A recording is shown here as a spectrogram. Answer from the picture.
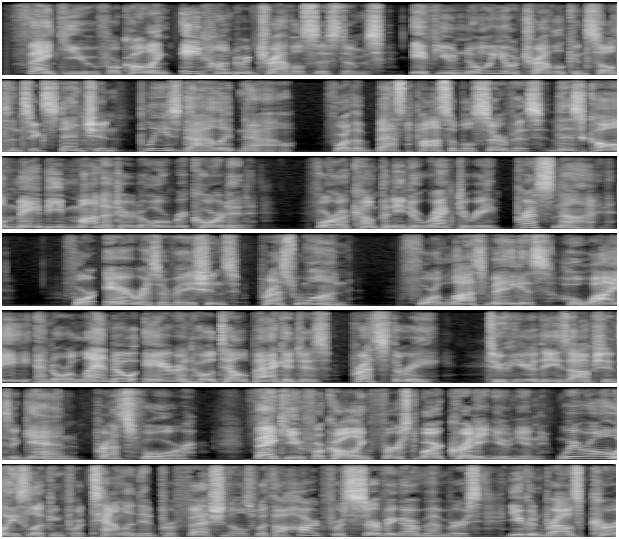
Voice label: Male Voice Over, Message On Hold

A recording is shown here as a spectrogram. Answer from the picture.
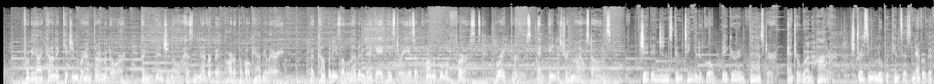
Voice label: NARRATION CORPORATE INDUSTRIAL, Male Voice Over

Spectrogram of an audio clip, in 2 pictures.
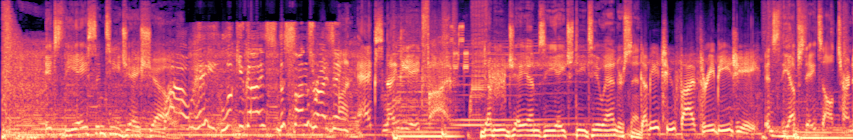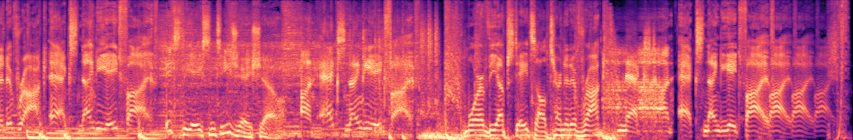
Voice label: Imaging, male voice over; X985FM; The VoiceOver Guys

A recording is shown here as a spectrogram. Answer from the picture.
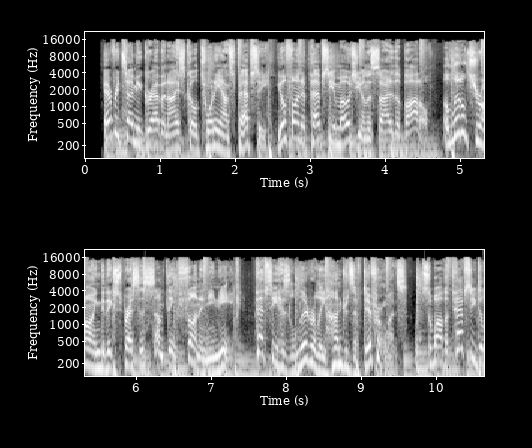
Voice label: Male Voice Over; Pepsi Emoji

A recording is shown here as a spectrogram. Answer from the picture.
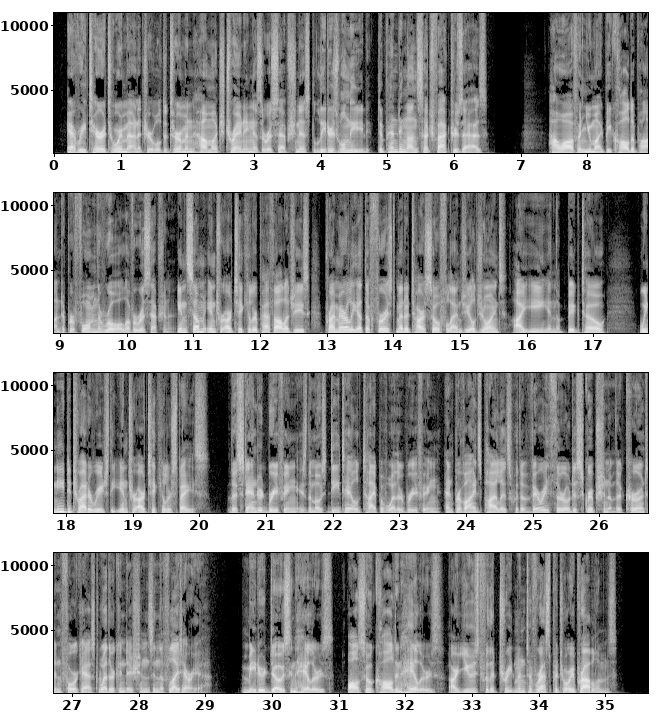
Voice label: Male Voice Over E Learning

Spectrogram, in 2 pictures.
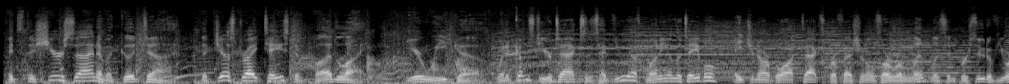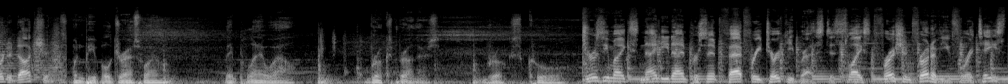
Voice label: Commercial, male voice over

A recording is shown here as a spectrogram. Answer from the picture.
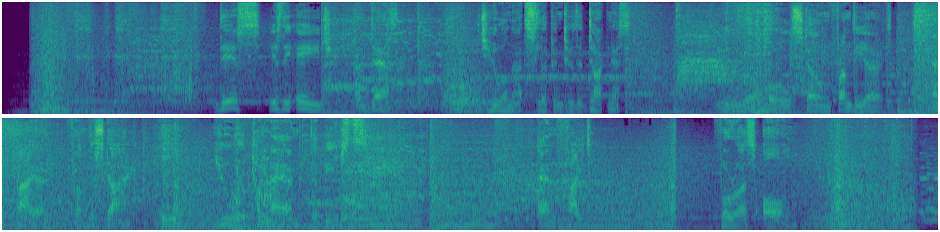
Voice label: Male Voice Over Talent Trailer

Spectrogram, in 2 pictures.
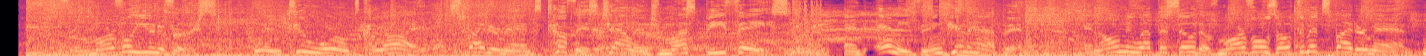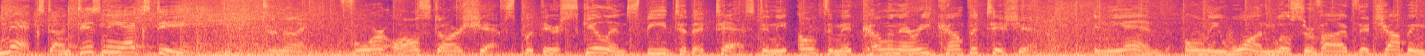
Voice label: Male Voice Over Talent Promo

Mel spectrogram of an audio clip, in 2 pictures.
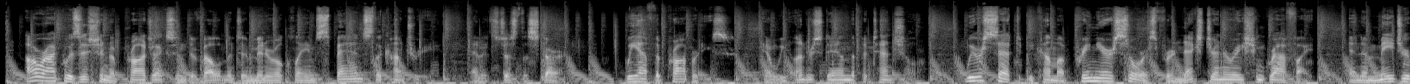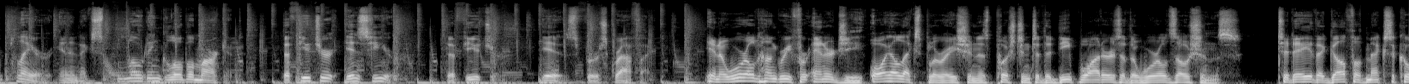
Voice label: Male Voice Over Talent Non Broadcast Narration

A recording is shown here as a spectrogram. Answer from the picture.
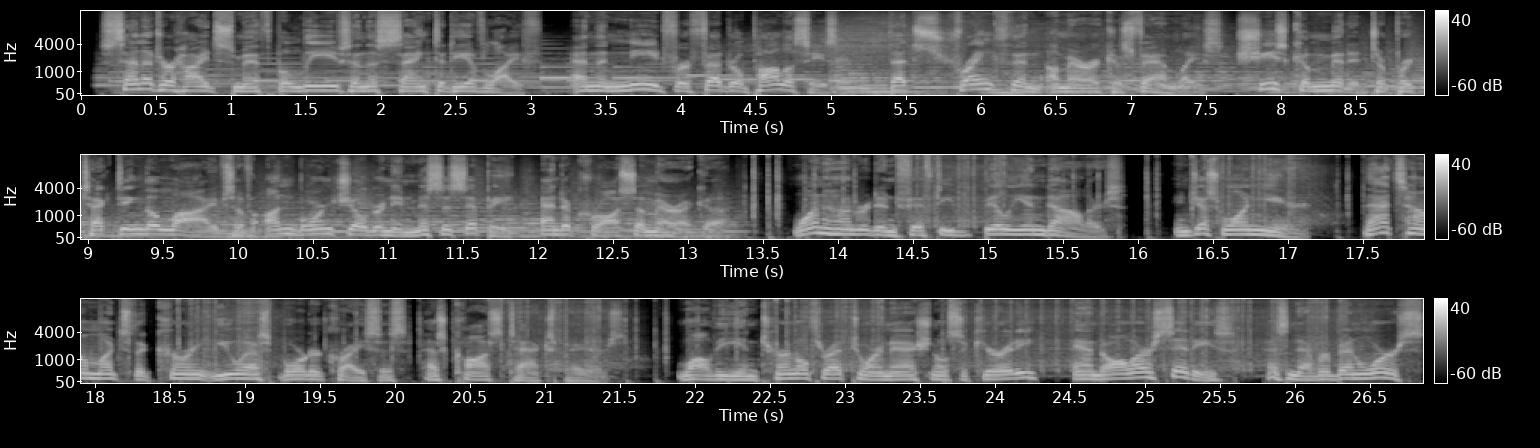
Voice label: Political Commercial

